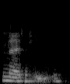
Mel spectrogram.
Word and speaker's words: Maimonides: I don't know how to pronounce his name. Maimonides. Maimonides.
